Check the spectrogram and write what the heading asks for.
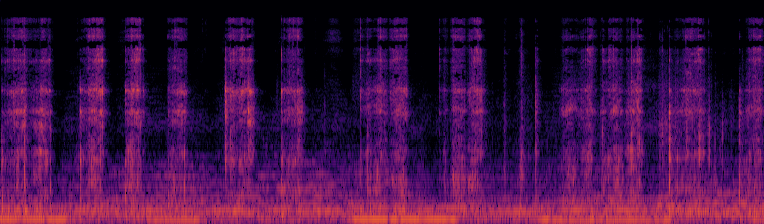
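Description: Steel mortar jointer scraped along the fresh mortar joints of a concrete block wall, striking the joints in repeated short strokes, about two a second.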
